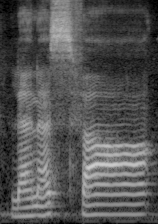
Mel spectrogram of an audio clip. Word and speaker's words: لنسفع: So if you read this word alone, you will stop with this letter, the letter Ain. لنسفع لنسفع.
